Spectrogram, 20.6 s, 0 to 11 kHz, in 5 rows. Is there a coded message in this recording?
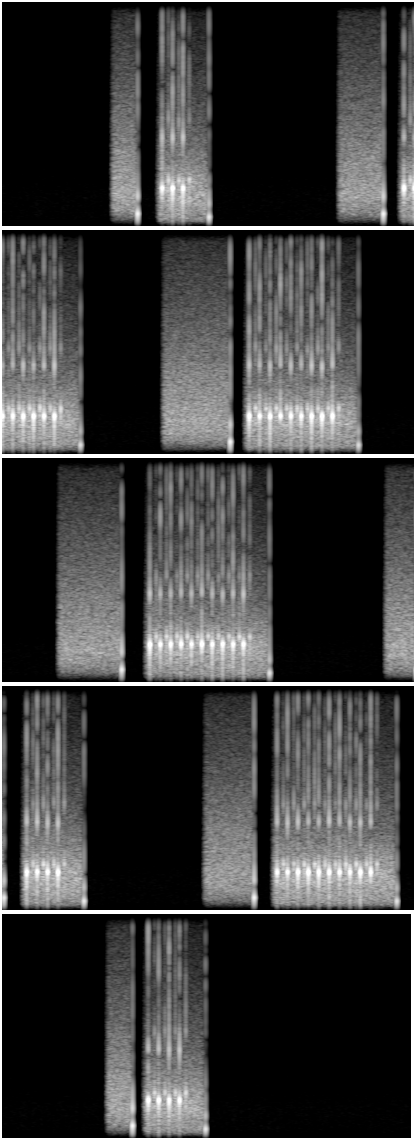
Yes: pulse dialling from 1.1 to 18.5 s, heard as a rotary dial, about 10 pulses a second. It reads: 3 7 9 0 4 0 4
